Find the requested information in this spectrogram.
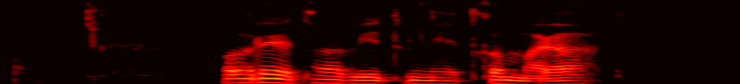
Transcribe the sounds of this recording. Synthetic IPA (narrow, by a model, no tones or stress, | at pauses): ɔɾet̪aːbit̪uneːt̪komɐ̰ɽaːt̪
